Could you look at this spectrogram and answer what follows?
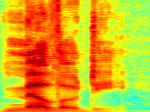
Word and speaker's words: melody: okay so in English the word Melody has three syllables Melo and the accent is on the first syllable so it' be like Melody right and it also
